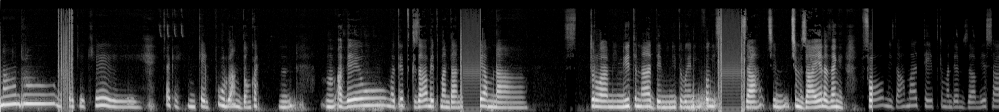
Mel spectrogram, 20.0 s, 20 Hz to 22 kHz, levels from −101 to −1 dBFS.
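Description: Intermittent contact breaks the speech at 1.15, 9.20 and 14.35 s. The line opens for about 150, 340 and 390 ms, with crackle at each edge. At 17.44 s an audio dropout leaves only a faint residue, far below normal level, to the end. The signal was likely lost while the later path stayed live.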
